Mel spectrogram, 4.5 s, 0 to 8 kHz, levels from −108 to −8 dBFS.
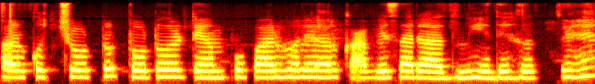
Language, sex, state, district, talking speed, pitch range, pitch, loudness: Hindi, female, Bihar, Araria, 255 wpm, 235-250 Hz, 245 Hz, -14 LUFS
